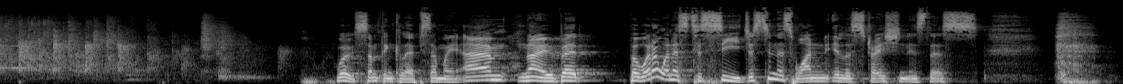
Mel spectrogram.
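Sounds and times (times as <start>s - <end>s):
audience applause: 0.0s - 3.0s
speech: 3.4s - 11.2s.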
